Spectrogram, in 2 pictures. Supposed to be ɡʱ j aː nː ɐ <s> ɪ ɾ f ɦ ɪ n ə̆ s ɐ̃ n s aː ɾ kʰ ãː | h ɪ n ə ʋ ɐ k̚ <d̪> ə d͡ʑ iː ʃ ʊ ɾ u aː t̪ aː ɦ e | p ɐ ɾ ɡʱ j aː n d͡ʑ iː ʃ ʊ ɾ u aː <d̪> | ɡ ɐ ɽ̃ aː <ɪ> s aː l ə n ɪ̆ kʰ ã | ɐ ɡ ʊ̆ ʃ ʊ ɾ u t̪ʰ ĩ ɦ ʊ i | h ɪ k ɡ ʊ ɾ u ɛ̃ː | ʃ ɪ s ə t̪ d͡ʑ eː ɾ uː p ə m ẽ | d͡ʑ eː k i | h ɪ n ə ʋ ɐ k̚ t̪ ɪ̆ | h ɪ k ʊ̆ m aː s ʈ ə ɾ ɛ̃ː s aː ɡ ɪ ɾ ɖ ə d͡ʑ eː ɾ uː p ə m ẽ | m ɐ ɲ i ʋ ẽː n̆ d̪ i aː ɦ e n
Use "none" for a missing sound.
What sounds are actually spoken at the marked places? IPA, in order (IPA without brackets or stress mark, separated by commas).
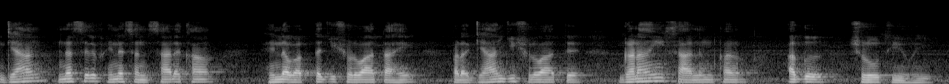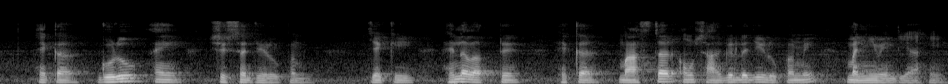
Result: s, t̪, t̪, i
